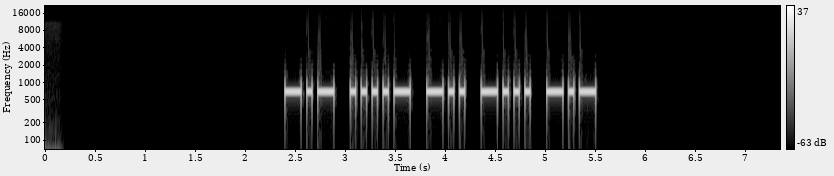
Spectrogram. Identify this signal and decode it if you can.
Morse code, heard as a keyed tone, about 22 wpm, 700 Hz. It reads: K4DBK
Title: USA Call Signs - 5 Characters - Repeated 2x - 22wpm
